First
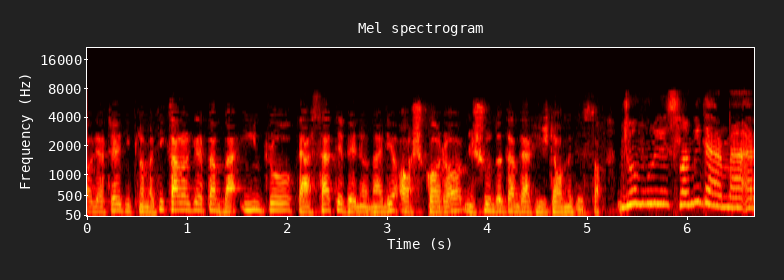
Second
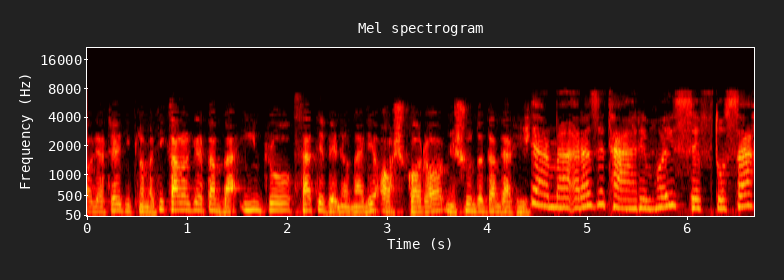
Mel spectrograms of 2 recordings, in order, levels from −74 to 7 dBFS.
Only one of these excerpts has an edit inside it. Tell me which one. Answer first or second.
second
